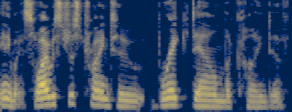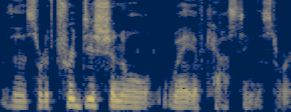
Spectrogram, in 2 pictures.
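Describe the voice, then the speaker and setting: Fairly low in pitch, a woman with an American accent and a plain, everyday voice speaks with fairly even intonation but big swings in loudness. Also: moderate pace, hardly any pauses. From US West Coast, Aptos, California. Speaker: theater director. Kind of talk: interview.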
